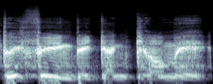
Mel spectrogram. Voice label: radio taking fire; Counter Strike; CS:GO; separatist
